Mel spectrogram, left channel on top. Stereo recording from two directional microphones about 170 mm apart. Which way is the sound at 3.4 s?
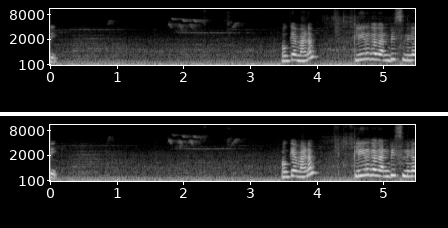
35° right (ahead or behind).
